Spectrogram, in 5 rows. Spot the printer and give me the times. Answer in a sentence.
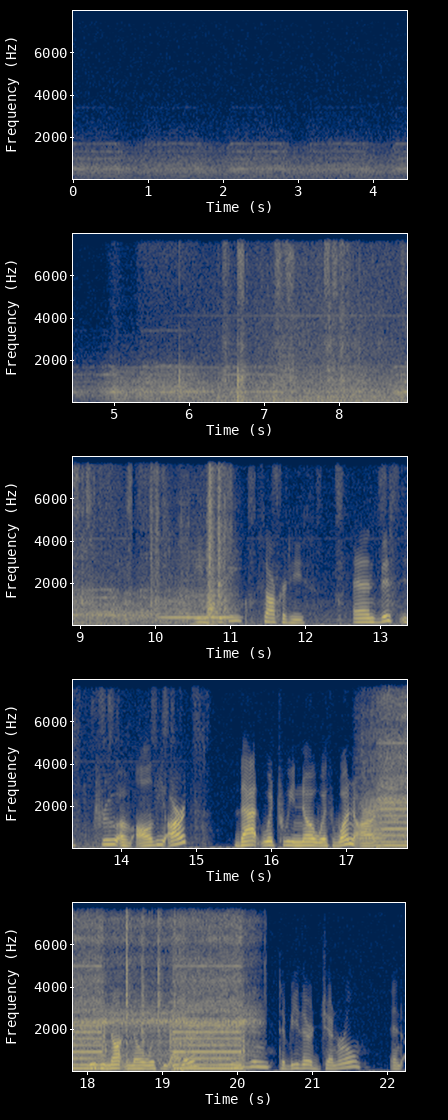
You can hear the printer from 0.0 to 11.2 s and from 17.1 to 20.4 s.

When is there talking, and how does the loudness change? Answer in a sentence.
The talking can be heard from 10.5 to 22.1 s, getting louder then quieter.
